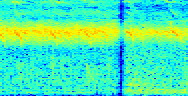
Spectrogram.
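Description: Day-old chicks in a poultry shed cheep in a dense, constant chorus of high peeps, with a brief break partway through.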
